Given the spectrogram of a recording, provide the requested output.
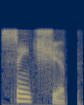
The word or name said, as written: saintship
